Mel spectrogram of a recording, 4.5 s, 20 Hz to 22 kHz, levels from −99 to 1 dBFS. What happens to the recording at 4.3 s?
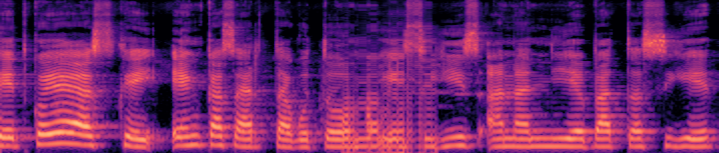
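At 4.3 s the speech carries on cleanly, with no dropout, click, distortion or other audible fault at that moment.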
